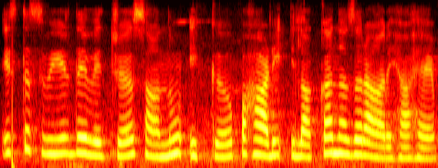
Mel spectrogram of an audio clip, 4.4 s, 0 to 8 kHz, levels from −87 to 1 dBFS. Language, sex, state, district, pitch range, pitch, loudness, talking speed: Punjabi, female, Punjab, Kapurthala, 225-275 Hz, 245 Hz, -16 LUFS, 165 wpm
